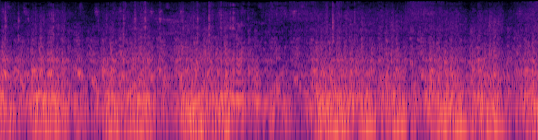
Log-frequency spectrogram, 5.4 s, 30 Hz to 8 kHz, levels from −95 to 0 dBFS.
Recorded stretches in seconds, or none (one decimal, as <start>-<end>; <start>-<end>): 0.0-2.3; 2.9-5.4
